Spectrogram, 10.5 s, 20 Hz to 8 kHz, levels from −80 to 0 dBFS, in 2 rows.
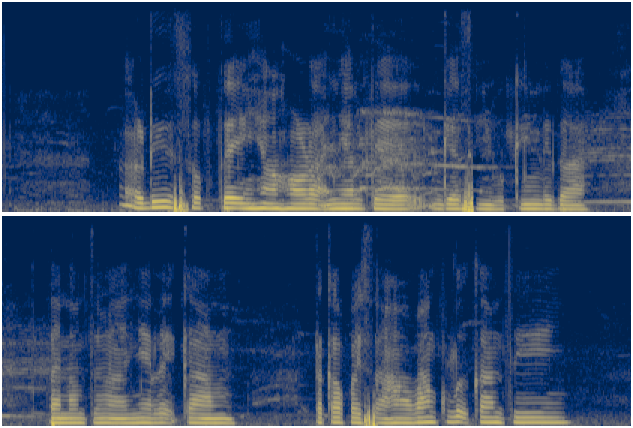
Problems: none marked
